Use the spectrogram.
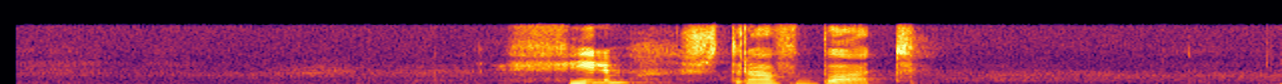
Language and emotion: Russian, neutral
